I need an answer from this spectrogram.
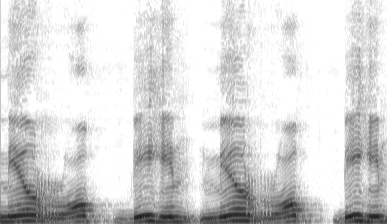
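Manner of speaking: من ربہم with held nasal meem and doubled ب; slow, heavy ر and hard ب in ربہم; ghunna and shadda. Shown as a demonstration. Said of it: "را کو اور با کو دونوں کو سختی کے ساتھ".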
